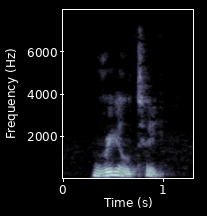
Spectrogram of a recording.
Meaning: 1. Real estate; a piece of real property; land 2. The property that goes to the heirs of the deceased, as distinguished from the personalty, which goes to the executor or administrator of the estate
- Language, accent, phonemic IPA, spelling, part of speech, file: English, Southern England, /ˈɹɪəlti/, realty, noun, LL-Q1860 (eng)-realty.wav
